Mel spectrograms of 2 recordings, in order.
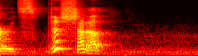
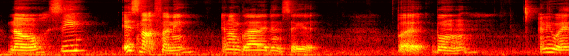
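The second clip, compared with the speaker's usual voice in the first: usual speaking voice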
